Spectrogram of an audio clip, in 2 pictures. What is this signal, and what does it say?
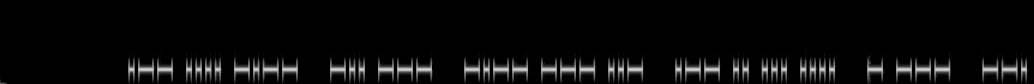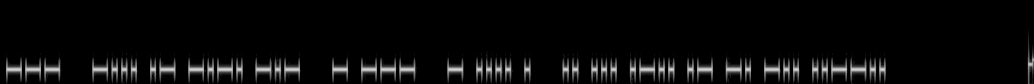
Morse code, heard as a keyed tone, about 25 wpm, 700 Hz. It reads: WHY DO YOU WISH TO GO BACK TO THE ISLAND?
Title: Sentences from Top 1600 Words 25wpm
